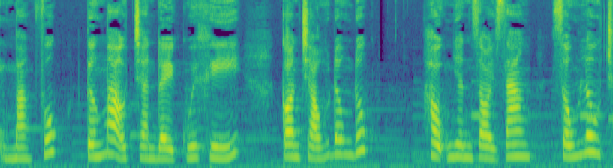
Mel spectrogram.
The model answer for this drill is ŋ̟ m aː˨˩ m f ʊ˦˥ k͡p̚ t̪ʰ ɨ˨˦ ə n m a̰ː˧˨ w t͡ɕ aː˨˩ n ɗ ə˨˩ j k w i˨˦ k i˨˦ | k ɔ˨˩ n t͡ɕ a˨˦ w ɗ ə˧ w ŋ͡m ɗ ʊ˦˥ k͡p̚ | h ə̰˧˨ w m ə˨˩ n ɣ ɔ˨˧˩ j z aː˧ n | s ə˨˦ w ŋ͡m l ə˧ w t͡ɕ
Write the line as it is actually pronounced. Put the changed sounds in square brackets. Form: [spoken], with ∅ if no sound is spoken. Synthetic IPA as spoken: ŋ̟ m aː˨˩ [ŋ] f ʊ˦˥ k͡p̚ [t̪] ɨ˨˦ ə [ŋ] m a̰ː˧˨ w t͡ɕ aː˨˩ n ɗ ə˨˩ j k w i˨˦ [x] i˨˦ | k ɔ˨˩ n t͡ɕ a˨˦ w ɗ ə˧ w ŋ͡m ɗ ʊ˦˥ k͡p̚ | h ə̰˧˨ w [ɲ] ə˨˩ n [z] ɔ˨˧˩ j z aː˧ [ŋ] | s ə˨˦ w ŋ͡m l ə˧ w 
